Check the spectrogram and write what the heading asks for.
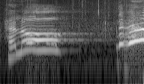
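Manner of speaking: usual speaking voice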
